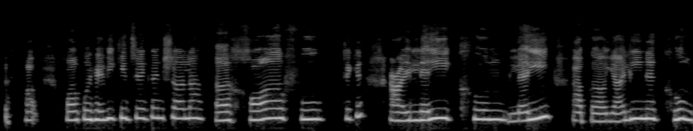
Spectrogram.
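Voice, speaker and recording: A woman with a Pakistani Urdu accent teaching Quran recitation rules, modeling words slowly and explaining each rule. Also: on the high side, warm tone, dry recording. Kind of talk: tajweed class over audio call.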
